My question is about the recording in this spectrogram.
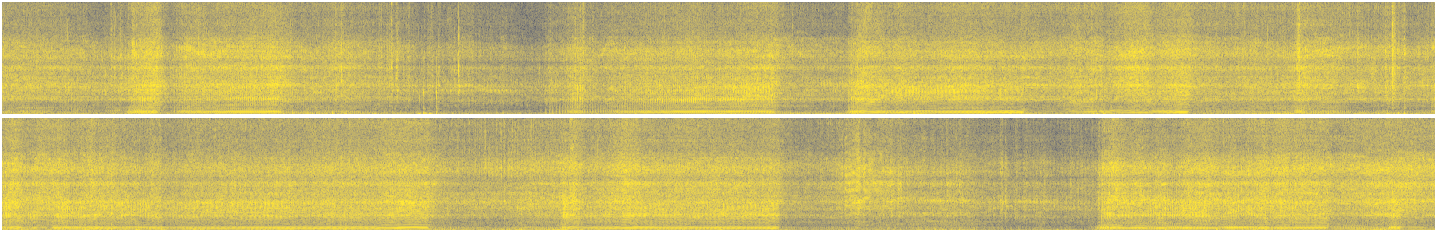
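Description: Motocross bike engine heard close up from on the bike as it is ridden hard around a dirt track: the revs repeatedly climb and fall through the gears, with several brief throttle-off lulls between bursts.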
